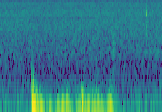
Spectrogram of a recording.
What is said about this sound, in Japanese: その子の心臓のドキドキが伝わってくる鉄砲に撃たれて死んでいく鳥みたいに弱々しい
